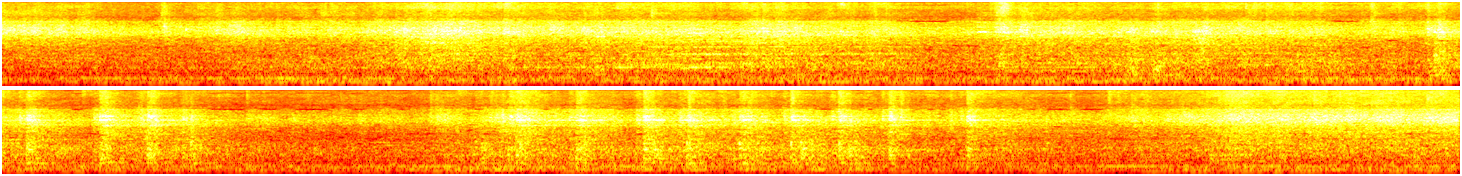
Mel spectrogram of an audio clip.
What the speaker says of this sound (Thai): ปักแล้วลากลงมาเลย แรงเยอะดีคันนี้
